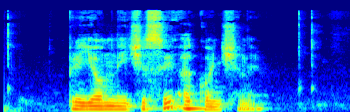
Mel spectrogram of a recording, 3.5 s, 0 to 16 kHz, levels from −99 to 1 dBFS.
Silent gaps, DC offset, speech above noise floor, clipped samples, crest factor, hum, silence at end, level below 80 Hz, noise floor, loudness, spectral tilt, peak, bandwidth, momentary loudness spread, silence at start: none; under 0.1%; 40 dB; under 0.1%; 18 dB; none; 0.9 s; -50 dBFS; -64 dBFS; -25 LUFS; -5.5 dB/octave; -8 dBFS; 11.5 kHz; 13 LU; 0.7 s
